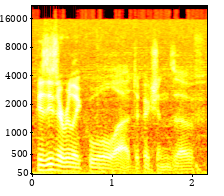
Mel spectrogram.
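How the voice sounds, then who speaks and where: Low, animated man streaming a game. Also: a little fast, over loud music. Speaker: gameplay streamer. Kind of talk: casual game commentary with dramatic read-aloud of text.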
